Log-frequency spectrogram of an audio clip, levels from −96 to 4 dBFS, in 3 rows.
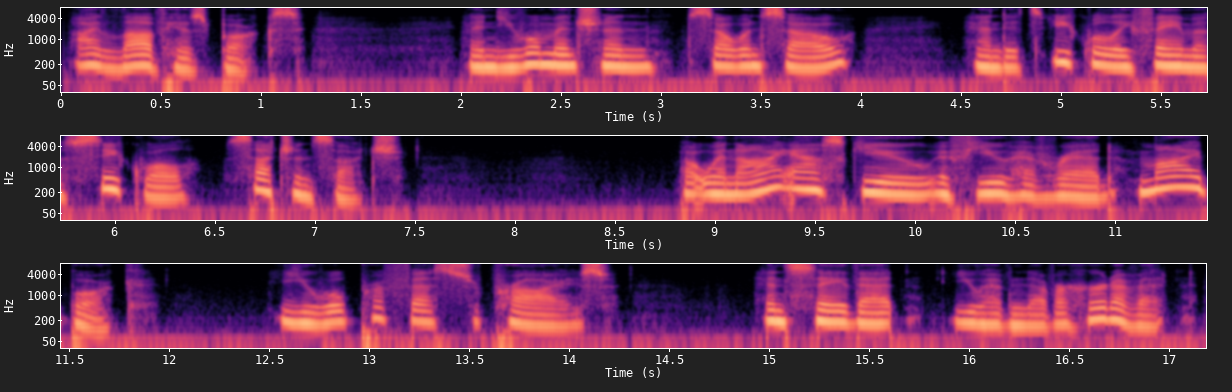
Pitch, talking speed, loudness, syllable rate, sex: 175 Hz, 150 wpm, -20 LUFS, 4.2 syllables/s, female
